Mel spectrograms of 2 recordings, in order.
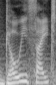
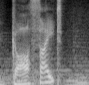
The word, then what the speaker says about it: goethite: And let me I'm going to try this is goithite is already like ingrained in my brain. Uh, but I believe the proper pronunciation of this is something more akin to Gothite, not Goithite.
